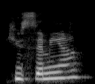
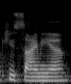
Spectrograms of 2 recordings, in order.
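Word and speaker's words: Qsymia: Fusimia or Fusimia, I've heard it pronounced both ways, is phentermine, typically at a lower dose with an extended release topiramate.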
